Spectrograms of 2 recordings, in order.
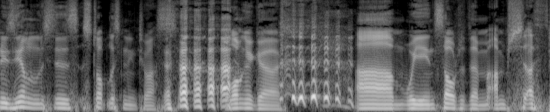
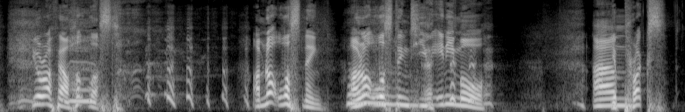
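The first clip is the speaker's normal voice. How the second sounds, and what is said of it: Put-on New Zealand accent. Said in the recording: “terrible New Zealand accent”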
